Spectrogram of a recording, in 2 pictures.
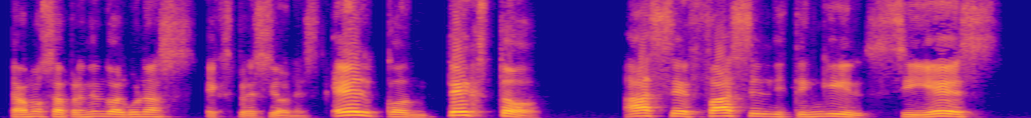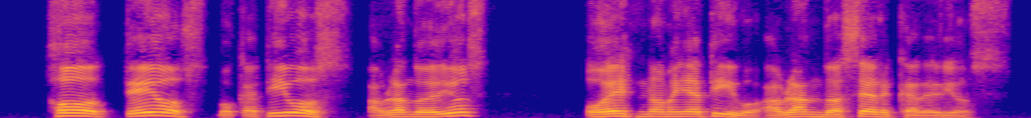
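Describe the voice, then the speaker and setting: A male Bible teacher lecturing at an unhurried, deliberate pace in a somewhat high voice. He explains patiently, pausing on fillers and checking in with his listeners. The sound is dry and close. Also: animated, dry recording.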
